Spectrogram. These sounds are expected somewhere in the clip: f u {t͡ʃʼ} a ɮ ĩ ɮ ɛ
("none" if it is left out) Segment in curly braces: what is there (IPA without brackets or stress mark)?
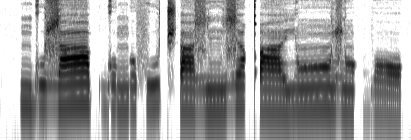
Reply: t͡ʃʼ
